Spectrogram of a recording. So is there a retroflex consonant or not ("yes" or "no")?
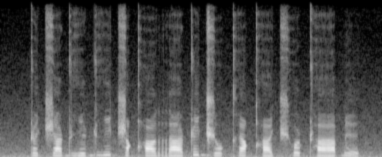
yes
